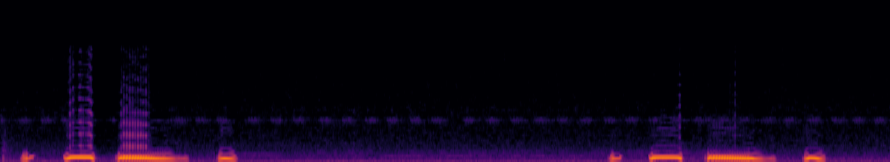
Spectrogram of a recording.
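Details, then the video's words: Spotted dove used as a decoy, calling at daybreak to entice wild birds: two loud phrases about four seconds apart, each a quick note, a clipped coo, a long falling coo and a short closing coo. "Chim cu mồi // Tinh sương gáy gọi, kích thúc chim hoang dã"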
